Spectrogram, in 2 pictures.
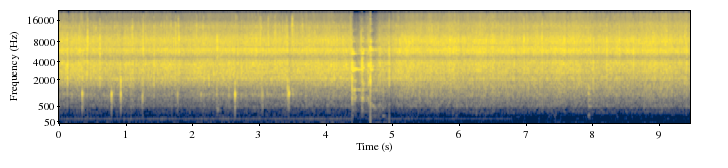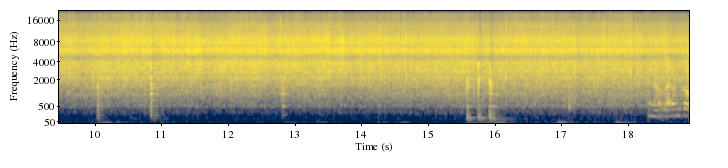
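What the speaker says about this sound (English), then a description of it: "The oil is good and hot. I'm going to add my onions. And the peppers." Onions and peppers frying in hot oil for a meatloaf, a loud, steady sizzle and hiss close by, broken now and then by stirring clatter and brief knocks.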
